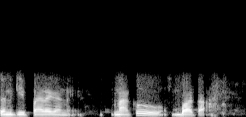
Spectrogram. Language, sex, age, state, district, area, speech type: Telugu, male, 18-30, Telangana, Jangaon, urban, conversation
